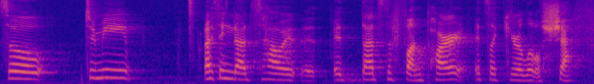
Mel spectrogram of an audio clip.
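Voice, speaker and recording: A woman speaks at fairly high pitch. Her pace is fairly slow and her pitch variation is ordinary. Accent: Spanish. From Bolivia, then Kansas City from age eleven. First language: Spanish. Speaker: bartender. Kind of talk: interview.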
